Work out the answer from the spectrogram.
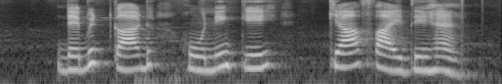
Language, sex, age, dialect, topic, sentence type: Hindi, female, 31-35, Marwari Dhudhari, banking, question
